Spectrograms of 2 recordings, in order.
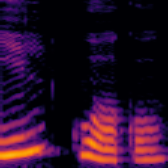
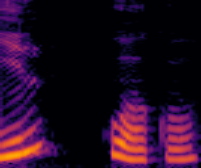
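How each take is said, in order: No difference in how they are said.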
